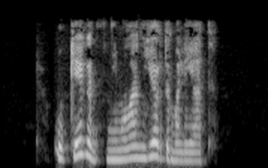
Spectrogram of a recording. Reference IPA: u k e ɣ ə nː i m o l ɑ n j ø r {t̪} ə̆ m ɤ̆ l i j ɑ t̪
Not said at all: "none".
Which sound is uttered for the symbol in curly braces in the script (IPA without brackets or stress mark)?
d̪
